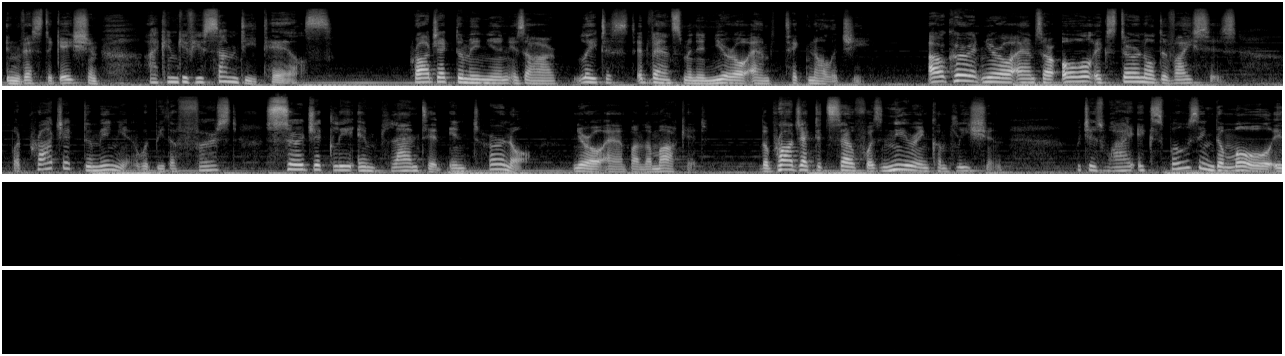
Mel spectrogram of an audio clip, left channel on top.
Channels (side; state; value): right; silent; 62 dB below the other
